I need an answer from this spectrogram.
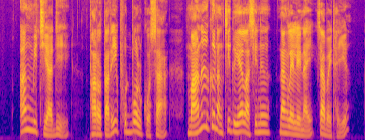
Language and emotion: Bodo, disgusted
